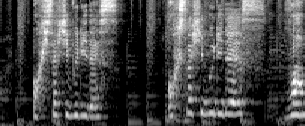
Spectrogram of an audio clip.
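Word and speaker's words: 久しぶり: Oh, hisashiburi desu ne. Donc là, c'est une phrase complète. Le mot important, c'est hisashiburi. Hisashiburi. Donc souvenez-vous les voyelles qu'on ne prononce pas.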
